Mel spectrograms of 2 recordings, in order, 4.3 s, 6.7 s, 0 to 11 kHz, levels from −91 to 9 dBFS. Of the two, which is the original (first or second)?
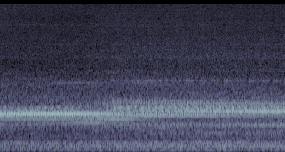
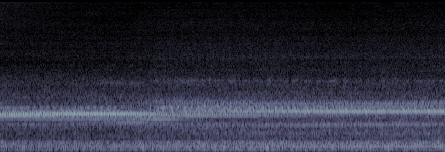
first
